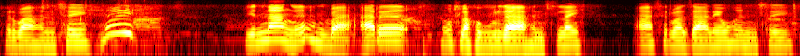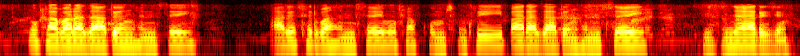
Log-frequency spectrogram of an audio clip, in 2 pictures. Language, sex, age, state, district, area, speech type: Bodo, female, 60+, Assam, Chirang, rural, spontaneous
